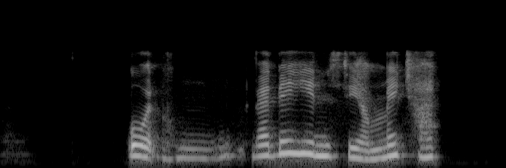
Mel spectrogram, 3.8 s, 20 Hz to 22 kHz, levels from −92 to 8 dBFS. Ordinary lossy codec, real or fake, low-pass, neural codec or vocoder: none; fake; 7.2 kHz; autoencoder, 22.05 kHz, a latent of 192 numbers a frame, VITS, trained on one speaker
